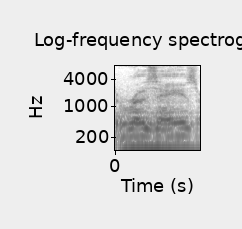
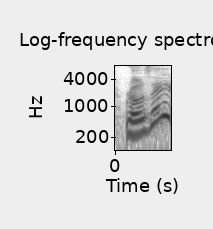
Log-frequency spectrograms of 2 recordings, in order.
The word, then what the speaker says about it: rosé: Rosé is big right now. It's been big for a little bit because, I mean, it rhymes with all day, so rosé all Rosé all day.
